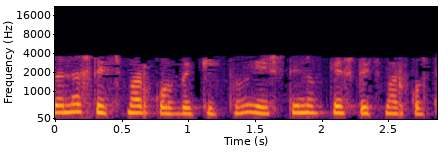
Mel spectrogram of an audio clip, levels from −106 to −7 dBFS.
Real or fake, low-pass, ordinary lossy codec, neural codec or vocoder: fake; 3.6 kHz; MP3, 16 kbps; vocoder, 22.05 kHz, 80 mel bands, Vocos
